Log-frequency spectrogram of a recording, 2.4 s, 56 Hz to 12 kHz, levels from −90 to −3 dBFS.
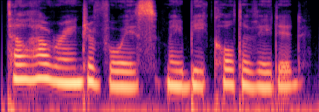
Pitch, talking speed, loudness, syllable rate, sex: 225 Hz, 200 wpm, -17 LUFS, 5.8 syllables/s, female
